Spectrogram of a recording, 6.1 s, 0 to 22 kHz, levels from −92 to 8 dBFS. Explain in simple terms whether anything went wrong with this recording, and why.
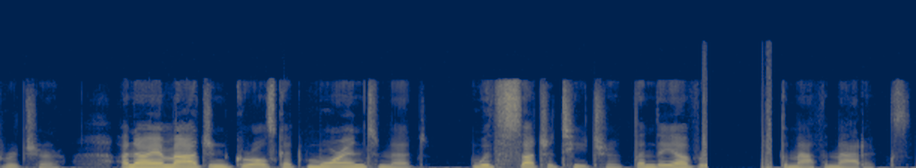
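At 4.69 seconds a cable is pulled and plugged in while the sound is live. There is a pop, then about 0.4 seconds of near silence. A short 60 Hz buzz follows as the plug goes back, then another pop at 5.14 seconds.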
